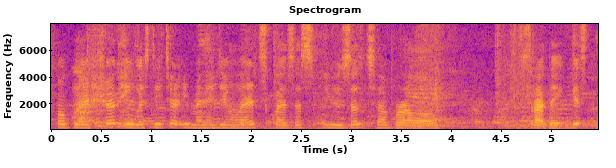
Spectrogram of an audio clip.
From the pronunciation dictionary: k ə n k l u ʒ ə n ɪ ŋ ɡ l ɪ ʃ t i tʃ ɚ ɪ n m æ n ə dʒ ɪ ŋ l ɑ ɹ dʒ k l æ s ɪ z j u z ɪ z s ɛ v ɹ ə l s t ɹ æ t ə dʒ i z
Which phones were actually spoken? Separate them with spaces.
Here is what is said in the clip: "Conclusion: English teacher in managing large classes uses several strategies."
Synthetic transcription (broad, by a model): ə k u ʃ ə n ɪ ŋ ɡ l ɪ s t i tʃ ɚ ɪ n m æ n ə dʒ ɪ ŋ l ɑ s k l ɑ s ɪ s j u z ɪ s ɛ v ɹ ə l s t ɹ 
